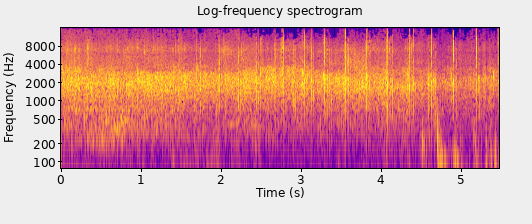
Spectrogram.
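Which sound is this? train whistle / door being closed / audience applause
audience applause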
